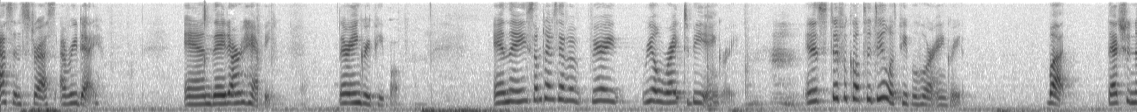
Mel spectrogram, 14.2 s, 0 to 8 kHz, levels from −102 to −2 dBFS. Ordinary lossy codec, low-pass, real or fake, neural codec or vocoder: AAC, 48 kbps; 7.2 kHz; real; none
